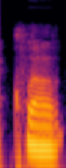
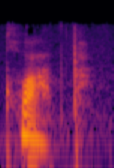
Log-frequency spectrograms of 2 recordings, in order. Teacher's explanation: I heard a clothe with a long O and a voiced TH. We want a short O and an unvoiced TH.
